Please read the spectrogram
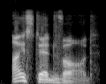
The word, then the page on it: eisteddfod: British English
